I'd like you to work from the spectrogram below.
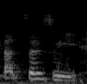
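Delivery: quietly gushing fan; mock swooning. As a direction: melt over the sweet line. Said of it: "you're gonna be like".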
